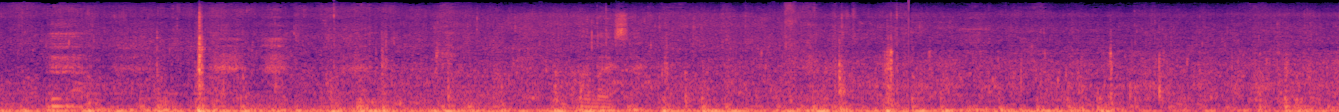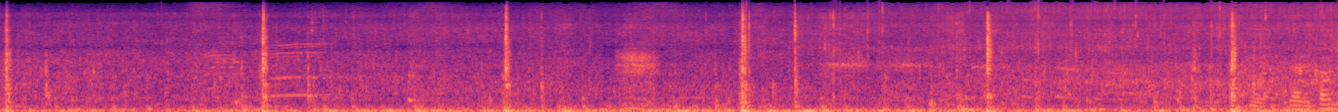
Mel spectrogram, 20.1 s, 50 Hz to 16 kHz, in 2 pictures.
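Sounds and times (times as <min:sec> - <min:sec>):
low rumble of water and wind: 0:00.0 - 0:20.0
sharp knocks of boat hull: 0:01.0 - 0:17.9, 0:18.8 - 0:19.7.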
